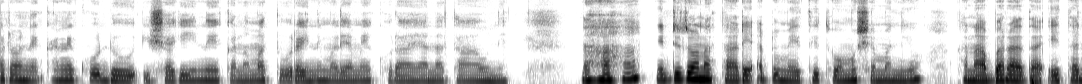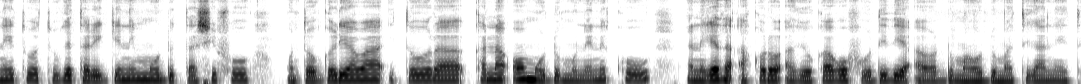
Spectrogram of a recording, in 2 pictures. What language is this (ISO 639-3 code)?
kik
